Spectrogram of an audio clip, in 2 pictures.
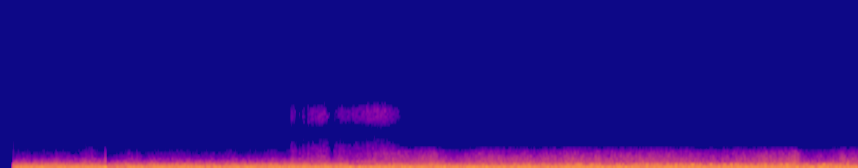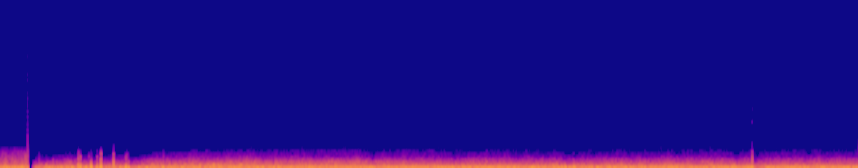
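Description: Steady low rumble of road and wind noise from a moving vehicle at highway speed, broken once by a brief dropout about nine seconds in.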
